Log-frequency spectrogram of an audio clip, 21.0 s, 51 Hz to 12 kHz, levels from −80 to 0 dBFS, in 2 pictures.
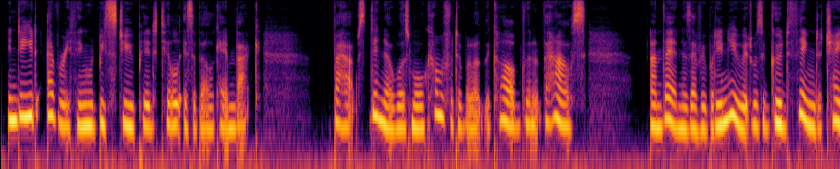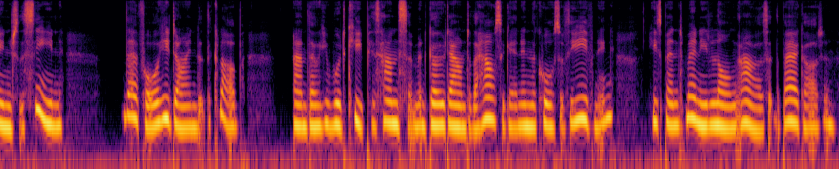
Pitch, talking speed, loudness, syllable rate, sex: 215 Hz, 195 wpm, -17 LUFS, 5.9 syllables/s, female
